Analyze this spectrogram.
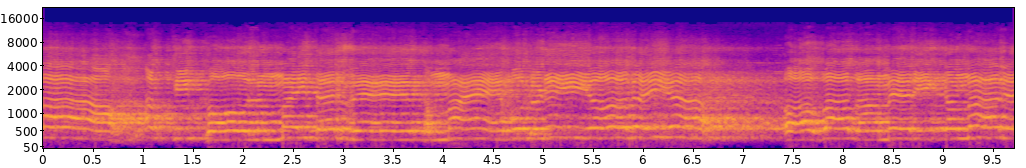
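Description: A man's voice chanting a majlis recitation in a melodic, sung delivery with held, wavering notes, amplified through a microphone. The voice dips briefly about seven seconds in, then carries on.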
